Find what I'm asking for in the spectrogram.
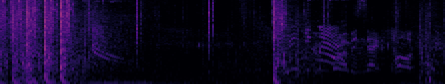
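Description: Pistol fire from Modern Warfare III, a quick cluster of sharp semi-automatic shots opening the clip, then scattered single reports and a louder blast near the middle, with a voice speaking over the game audio.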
